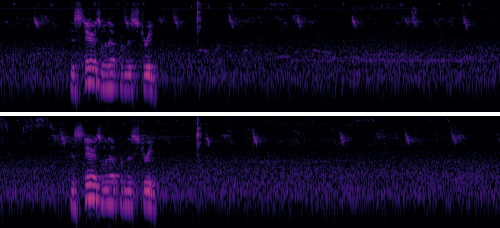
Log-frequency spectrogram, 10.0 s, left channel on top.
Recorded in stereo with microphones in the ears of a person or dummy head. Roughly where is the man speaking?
Centre.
